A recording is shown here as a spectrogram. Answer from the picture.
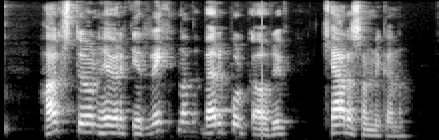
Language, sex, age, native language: Icelandic, male, 40-49, Icelandic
